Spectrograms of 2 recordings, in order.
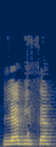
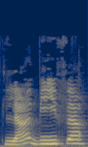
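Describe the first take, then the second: First: The short vowel is clipped abruptly short. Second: The short vowel is stretched long. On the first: "हम इसको एक्स्ट्रा छोटा कर देते हैं" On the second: "तो ये मैं उनको खींच रही हूं"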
